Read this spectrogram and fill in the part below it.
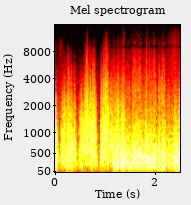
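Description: Waves churn and splash against a ship's hull.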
